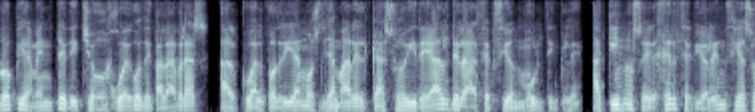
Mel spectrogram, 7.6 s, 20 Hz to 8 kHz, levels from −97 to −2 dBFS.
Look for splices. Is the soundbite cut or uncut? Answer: cut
